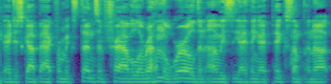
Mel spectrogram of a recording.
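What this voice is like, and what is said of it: Sick-sounding voice. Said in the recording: “if you can hear it in my voice, I'm obviously rather sick”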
